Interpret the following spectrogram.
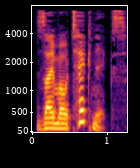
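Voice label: "zymotechnics", British English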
